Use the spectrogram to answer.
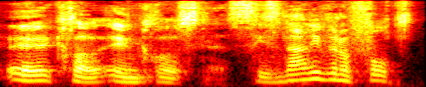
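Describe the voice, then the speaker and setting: A man's voice: mid-range voice, quick pace, slightly rough, dry recording. A young man co-hosting a casual podcast, rambling and hesitant with many restarts. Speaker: podcast co-host. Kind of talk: casual chat.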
